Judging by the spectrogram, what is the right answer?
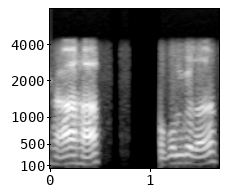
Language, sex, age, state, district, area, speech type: Sindhi, male, 30-45, Gujarat, Kutch, rural, conversation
